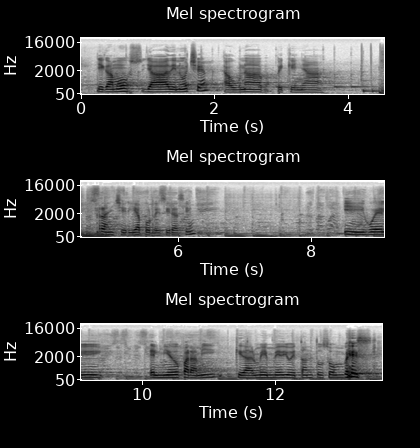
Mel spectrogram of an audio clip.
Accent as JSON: {"language": "Spanish", "region": "Chocó", "country": "Colombia", "said": "Yo soy del litoral del San Juan. Océano Pacífico. Yo soy, creo que ya soy la única oceánica aquí"}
